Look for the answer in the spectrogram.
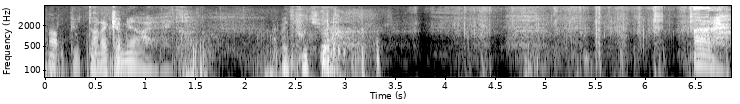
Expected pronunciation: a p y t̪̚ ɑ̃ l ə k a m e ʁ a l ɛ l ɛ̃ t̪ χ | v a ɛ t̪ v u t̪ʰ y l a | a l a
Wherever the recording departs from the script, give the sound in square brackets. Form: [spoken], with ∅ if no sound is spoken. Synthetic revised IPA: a p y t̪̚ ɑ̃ l [a] k a m e ʁ a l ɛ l [ɛ] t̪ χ | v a ɛ t̪ [f] u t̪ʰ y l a | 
